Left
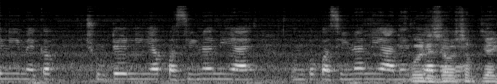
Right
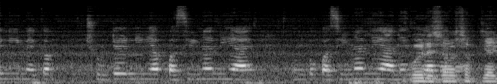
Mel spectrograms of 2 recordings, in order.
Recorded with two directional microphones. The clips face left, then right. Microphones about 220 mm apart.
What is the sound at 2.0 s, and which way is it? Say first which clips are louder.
A woman's voice: right 1 dB; 15° left (ahead or behind).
